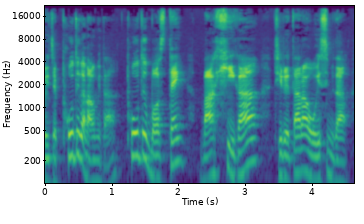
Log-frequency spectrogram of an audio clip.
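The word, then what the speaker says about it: Mach-E: 포드가 나옵니다 포드 머스탱 마 희가 뒤를 따라오고 있습니다 이걸 발음을 마키 라고 하던데 참 발음이 좀 어려운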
